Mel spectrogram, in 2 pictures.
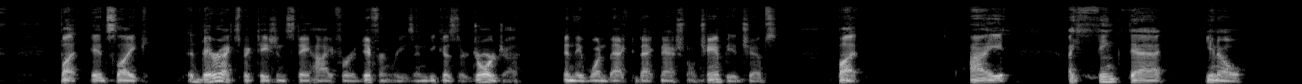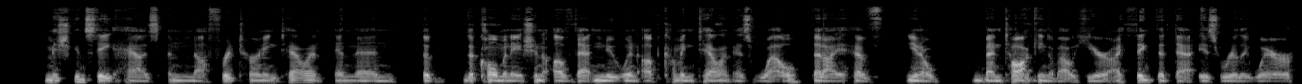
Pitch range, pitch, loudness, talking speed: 85-120 Hz, 90 Hz, -26 LUFS, 145 wpm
